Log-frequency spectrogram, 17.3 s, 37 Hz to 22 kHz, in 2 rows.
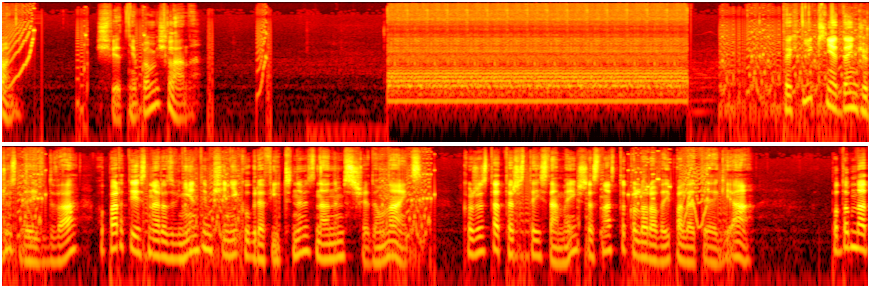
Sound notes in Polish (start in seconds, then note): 3.8 dźwięk działającej stacji 3.5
